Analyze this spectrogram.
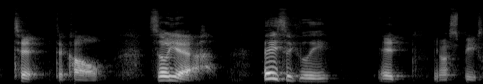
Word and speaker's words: Tikal: I think I've been saying that wrong. Chakal, something. Okay, I was saying it wrong, not shit, it was Tikal.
